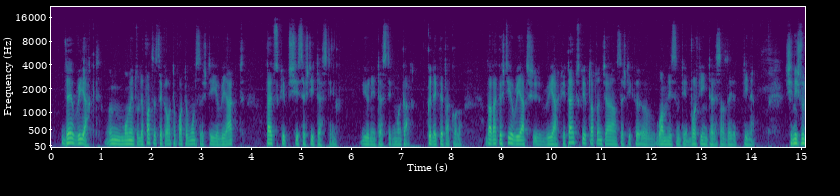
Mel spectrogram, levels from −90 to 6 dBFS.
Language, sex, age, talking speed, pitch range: Romanian, male, 30-49, 185 wpm, 90-115 Hz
